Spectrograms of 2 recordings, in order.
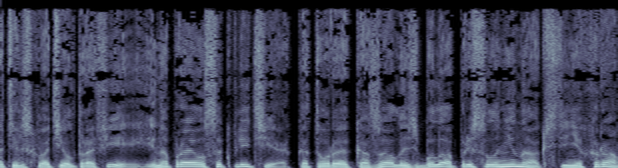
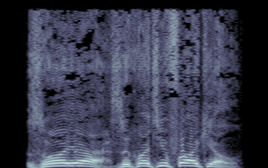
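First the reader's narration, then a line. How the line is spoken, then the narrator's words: Shout. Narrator (Russian): крикнул Филипп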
